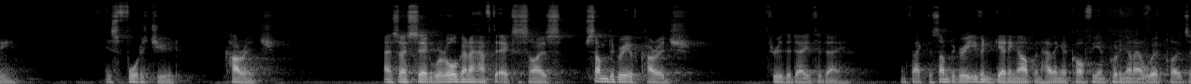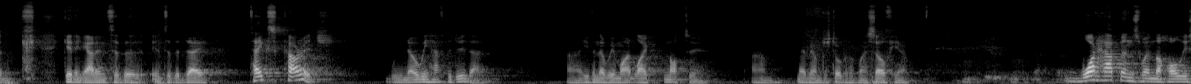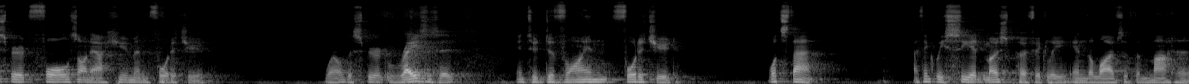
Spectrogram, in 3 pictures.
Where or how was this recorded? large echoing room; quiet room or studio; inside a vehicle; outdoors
large echoing room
